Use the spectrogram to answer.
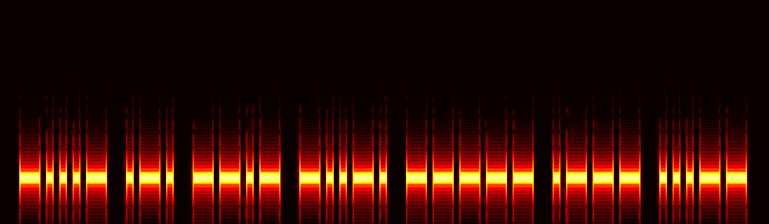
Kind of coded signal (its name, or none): Morse code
